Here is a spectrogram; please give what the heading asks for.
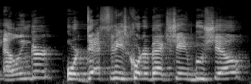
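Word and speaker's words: Ehlinger: starter could it be Sam hard G Ellinger or destiny quarterback Shane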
